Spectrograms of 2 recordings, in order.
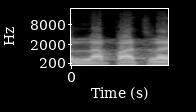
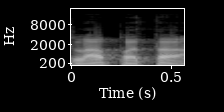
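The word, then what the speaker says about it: Laapataa: Oh, it's La Pata. La correct. Pata. Sorry. Pata means address. Don't know. La Pata. Yeah, unknown. Yeah. La Pata Ladies. What, really? Not La Pata.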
